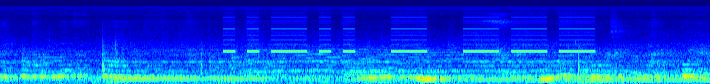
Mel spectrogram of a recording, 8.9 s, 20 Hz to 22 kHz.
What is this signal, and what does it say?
Morse code (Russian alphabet), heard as a high beeper, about 8 wpm, 2100 Hz, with the noise of a cafe. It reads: ЭТО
